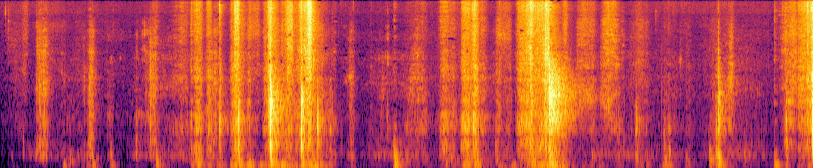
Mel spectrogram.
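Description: Chef's knife cutting a peeled raw carrot lengthwise into planks on a wooden cutting board: a series of cuts, each ending in a knock of the blade on the board. The loudest come in a cluster about two to three seconds in and again about five and a half seconds in.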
